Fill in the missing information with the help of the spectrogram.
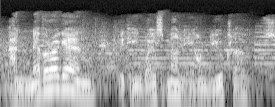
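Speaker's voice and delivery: usual speaking voice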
